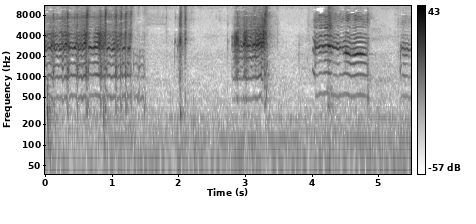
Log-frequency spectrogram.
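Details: Domestic cat meowing loudly: a long, harmonic-rich meow of over a second, a short chirp, a second drawn-out meow, then a wavering, quavering meow and a brief final call.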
